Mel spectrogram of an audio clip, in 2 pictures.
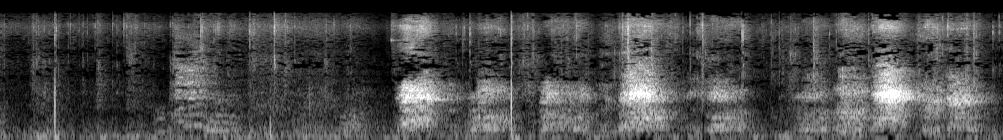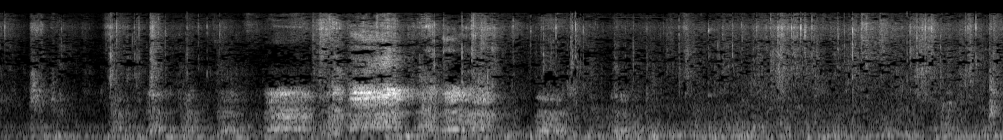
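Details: Five-week-old Bullcorsodogo pups in a kennel: a few sharp, high barks stand out around the middle, among softer whines and yips and background rustling, with quieter stretches in between.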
